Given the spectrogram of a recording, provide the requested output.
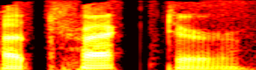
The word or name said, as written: Attractor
